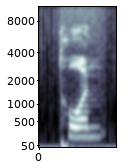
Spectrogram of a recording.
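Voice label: "tun", Chinese, first tone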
